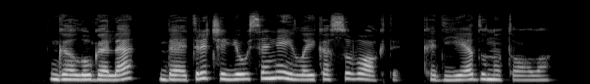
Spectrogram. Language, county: Lithuanian, Klaipėda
